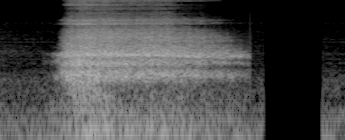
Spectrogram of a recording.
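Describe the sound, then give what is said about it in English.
A deep breath during a guided breathing exercise: one long, airy rush of air that swells quickly, holds steady for about two seconds, then cuts off into silence. “Then bring in your first deeper inhale. And a full exhale.”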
